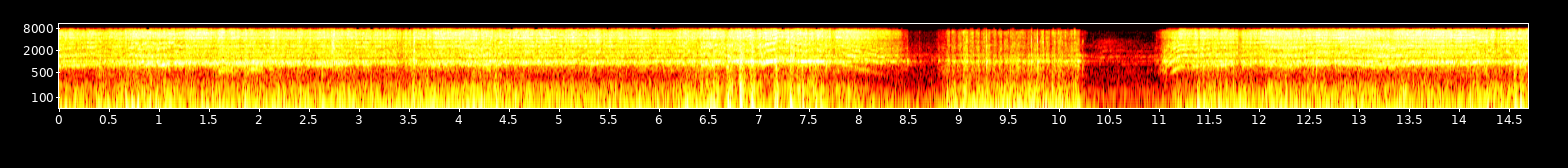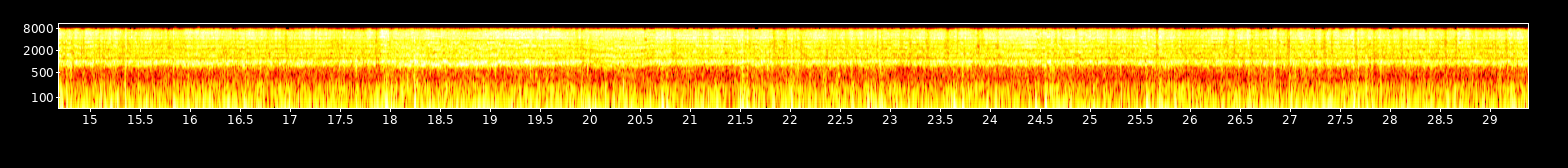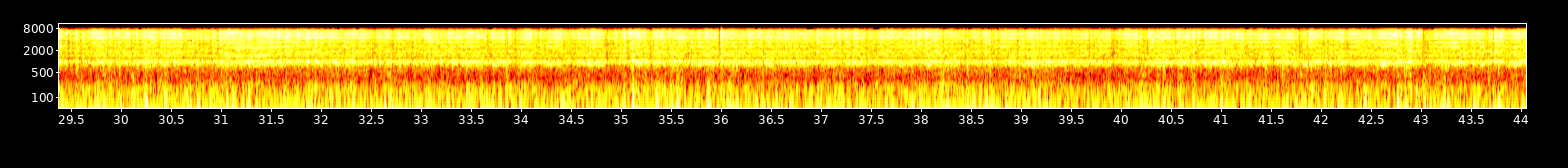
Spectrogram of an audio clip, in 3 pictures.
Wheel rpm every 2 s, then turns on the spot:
210, 230, 230, 230, 50, 110, 220, 230, 230, 220, 230, 230, 230, 230, 230, 230, 230, 230, 230, 230, 230, 230.
8-10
